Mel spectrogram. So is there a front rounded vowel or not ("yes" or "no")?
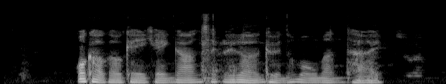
yes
